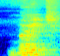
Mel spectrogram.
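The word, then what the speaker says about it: knight: হলো জানা আর জানলেই নলেজ বাড়বে knowledge yeah নাইট কে এন আই জি এসটি নাইট grade ব্রিটেনের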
